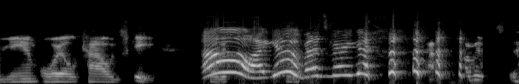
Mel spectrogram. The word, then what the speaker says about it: Yamiolkowski: stuck yes i agree your name is a mouthful it's 12 letters but you know the way you said it it breaks down into four very distinct syllables that are very you know easily recognized you know yam oil cow and ski oh i do that's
